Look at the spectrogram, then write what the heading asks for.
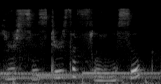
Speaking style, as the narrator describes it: She whispered in her own voice

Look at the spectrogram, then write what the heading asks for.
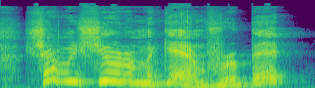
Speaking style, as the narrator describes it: One cop shouted to the other

